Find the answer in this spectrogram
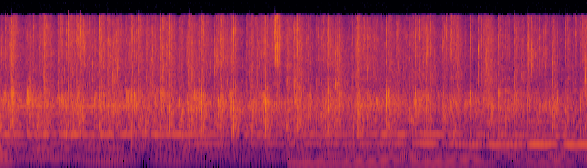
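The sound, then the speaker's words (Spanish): An audience claps steadily and densely for several seconds in applause for the King of Kings and Lord of Lords, a continuous wash of applause over sustained low organ or keyboard tones that shift pitch midway. “¿Cuánto le pueden dar un aplauso al Rey de Reyes y Señor de Señores este”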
